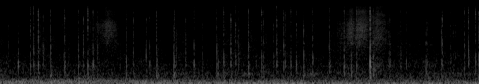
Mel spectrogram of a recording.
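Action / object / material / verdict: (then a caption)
scrape / plastic yogurt tub / plastic / none. Long nails scratch and tap the sides and lid rim of a medium plastic yogurt tub standing upright. The result is a steady stream of quick, crisp clicks and dry scratching with bright crackly detail over a soft low rumble.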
